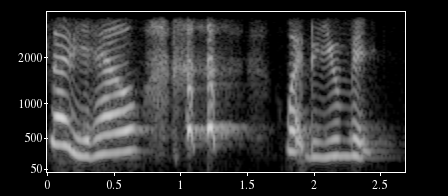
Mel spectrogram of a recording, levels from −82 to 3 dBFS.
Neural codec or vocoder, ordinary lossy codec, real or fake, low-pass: none; none; real; 3.6 kHz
